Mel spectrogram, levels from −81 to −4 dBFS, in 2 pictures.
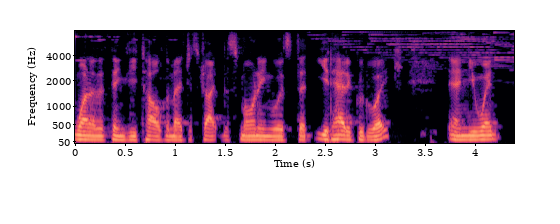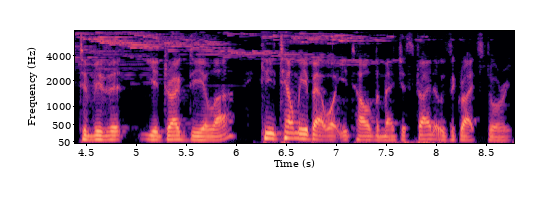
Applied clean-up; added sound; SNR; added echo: classical method spectral subtraction.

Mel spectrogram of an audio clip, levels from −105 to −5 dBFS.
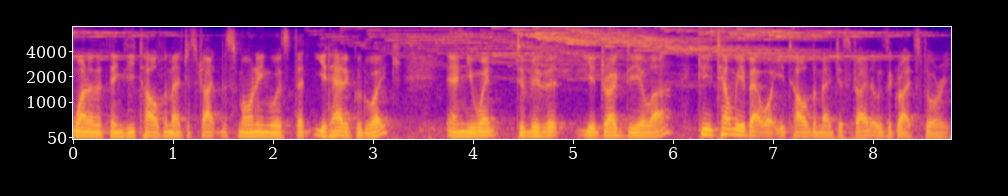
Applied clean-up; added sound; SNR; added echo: none; Wind chime; 15 dB; none.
